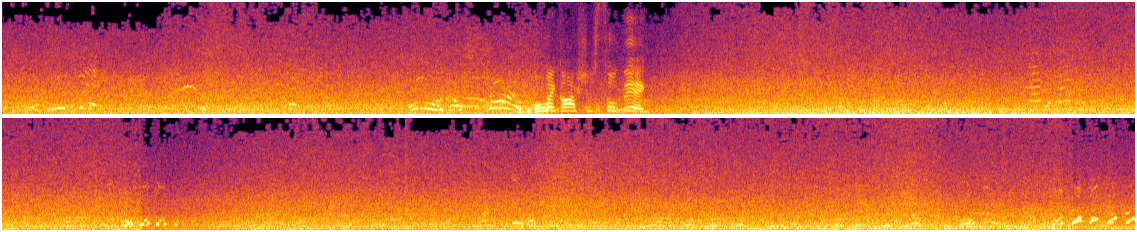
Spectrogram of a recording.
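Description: Waves wash steadily onto a beach nearby.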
